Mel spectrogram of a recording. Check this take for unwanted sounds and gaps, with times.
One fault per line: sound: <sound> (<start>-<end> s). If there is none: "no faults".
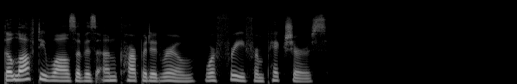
no faults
